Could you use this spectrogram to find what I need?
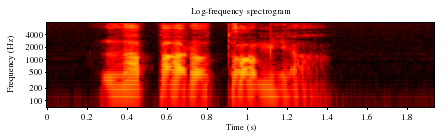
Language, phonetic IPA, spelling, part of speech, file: Polish, [ˌlaparɔˈtɔ̃mʲja], laparotomia, noun, Pl-laparotomia.ogg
